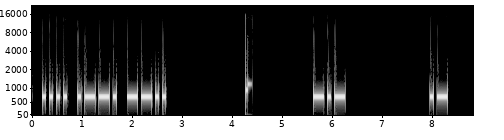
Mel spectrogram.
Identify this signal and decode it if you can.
Morse code, heard as a keyed tone, about 17 wpm, spaced as for 9 wpm, 700 Hz. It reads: HPZ KA
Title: USA Call Signs - 6 Characters - 8x Character Spacing - 17wpm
